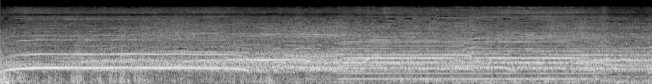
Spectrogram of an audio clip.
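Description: Long, steady horn blasts over a loud cheering crowd: one held note for about two and a half seconds, then several horns sounding together from about three seconds in.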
